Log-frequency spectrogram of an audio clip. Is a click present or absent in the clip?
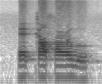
absent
